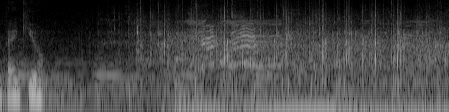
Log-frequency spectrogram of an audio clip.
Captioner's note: people clapping and cheering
